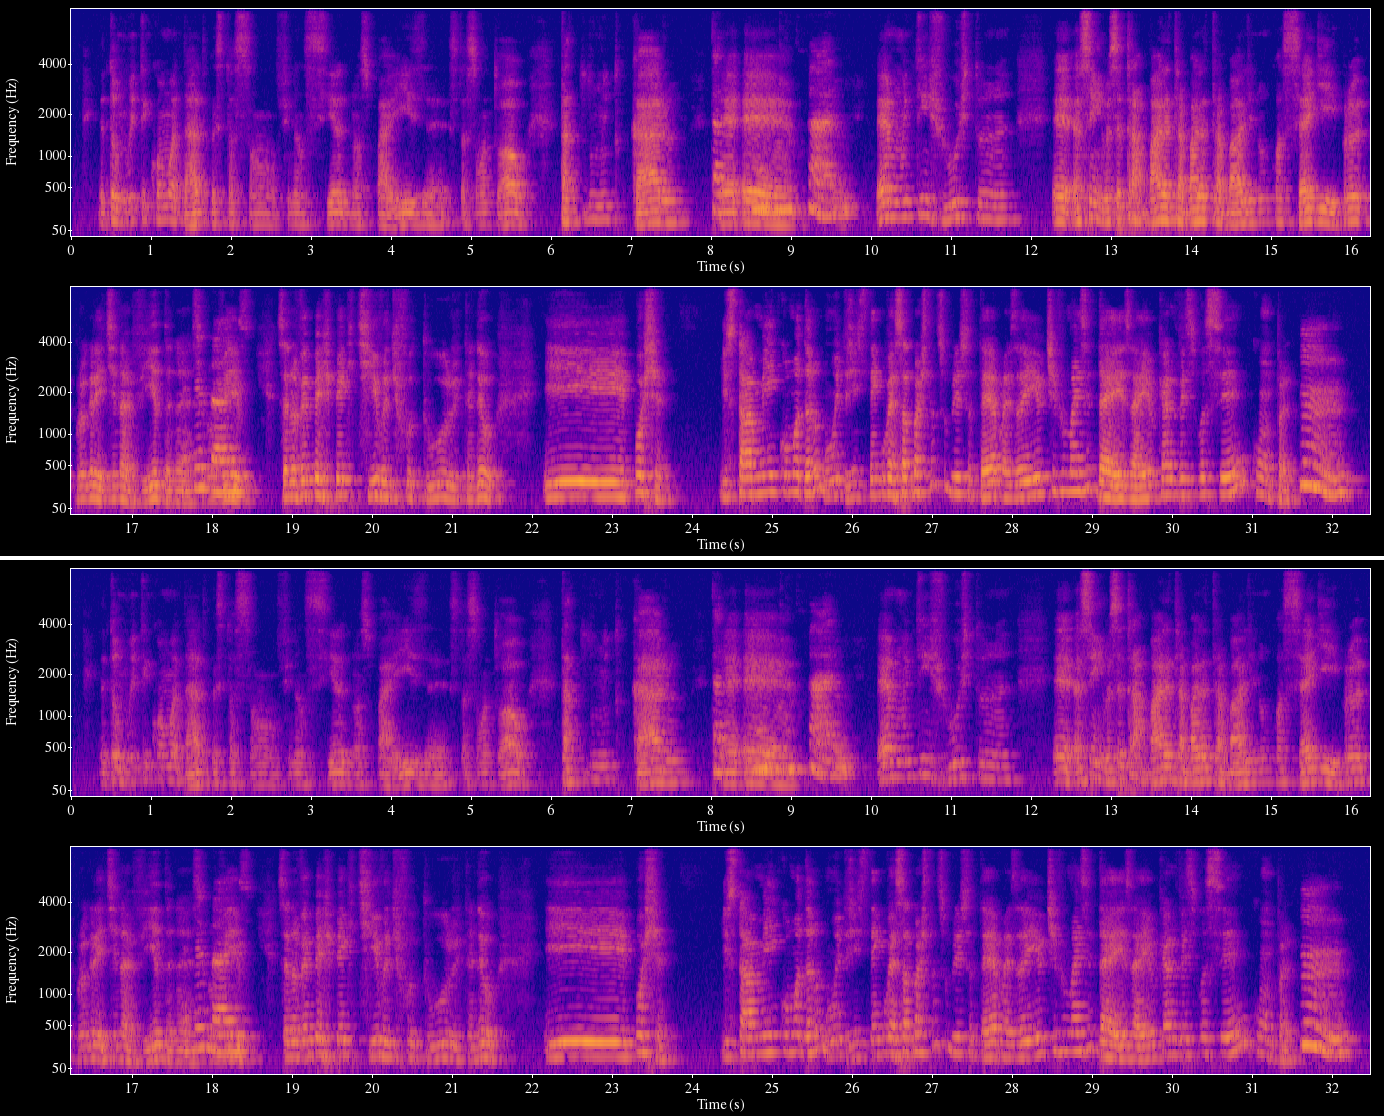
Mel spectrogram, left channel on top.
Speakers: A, on the left; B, on the left.
A: eu tô muito incomodado com a situação financeira do nosso país, é, a situação atual. Tá tudo muito caro.
B: Tá
A: É, é,
B: tudo muito caro.
A: é muito injusto, né? É, assim, você trabalha, trabalha, trabalha e não consegue pro- progredir na vida, né?
B: É verdade.
A: Você não vê, você não vê perspectiva de futuro, entendeu? E, poxa, isso está me incomodando muito. A gente tem conversado bastante sobre isso até, mas aí eu tive mais ideias, aí eu quero ver se você compra,
B: Hum,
